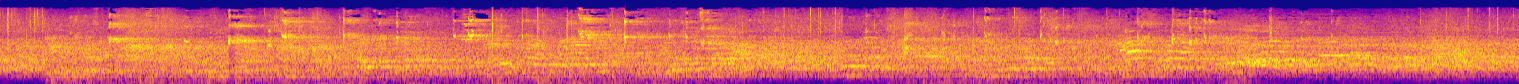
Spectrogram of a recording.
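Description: Live sound of a basketball game in a large, echoing gym: a basketball bouncing on the hardwood court under a steady mix of crowd voices and players' shouts.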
